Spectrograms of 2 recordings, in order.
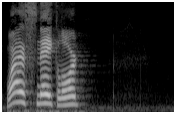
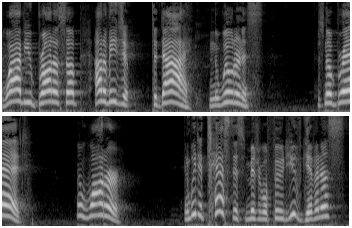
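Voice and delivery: whiny complaint; 6 semitones higher, 8 dB louder than usual. Acted. Israelites complaining to Moses.

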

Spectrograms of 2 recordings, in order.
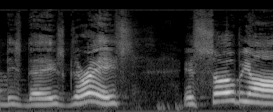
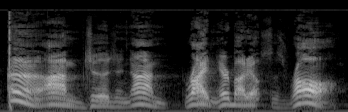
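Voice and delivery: smug judgmental voice; 8 semitones lower than usual. Retold or imitated.

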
